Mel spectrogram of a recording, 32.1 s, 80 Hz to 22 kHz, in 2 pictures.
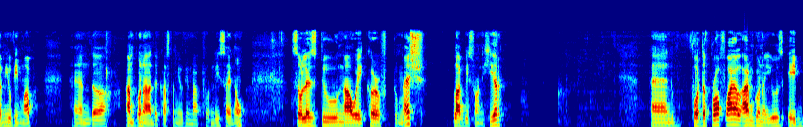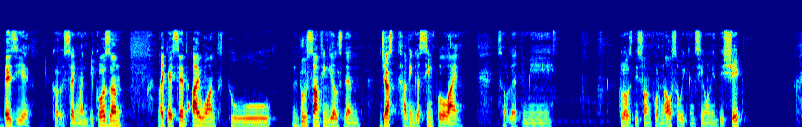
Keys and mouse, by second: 0.2 click, 3.0 click, 5.2 click, 5.5 shift+a, 13.3 click, 14.0 shift+a, 18.5 click, 19.7 click, 21.0-22.6 drag, 23.6 click, 24.2 middle click, 26.3 click, 27.7 ctrl+alt+click, 28.9 shift+click, 29.5 click, 30.6 click, 32.0 click.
